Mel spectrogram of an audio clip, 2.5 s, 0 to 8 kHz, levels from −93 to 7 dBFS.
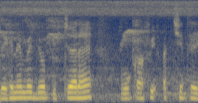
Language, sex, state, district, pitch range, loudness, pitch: Hindi, male, Chandigarh, Chandigarh, 150-165 Hz, -17 LUFS, 160 Hz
